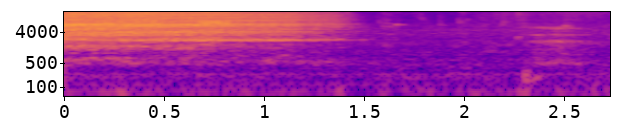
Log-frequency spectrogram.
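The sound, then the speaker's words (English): A deep breath drawn in through the mouth: a long airy hiss lasting over a second that tapers off into near quiet, followed by one brief faint sound. “Just do another breath into the mouth and notice like where that breath goes.”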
